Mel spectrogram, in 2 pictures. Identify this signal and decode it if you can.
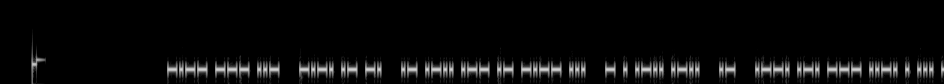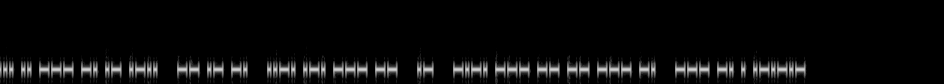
Morse code, heard as a keyed tone, about 40 wpm, 700 Hz. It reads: YOU CAN ALWAYS TELL A PROFESSIONAL MAN FROM A COMMON ONE.
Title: Sentences from Top 1000 Words - Review Part 4 - 40wpm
